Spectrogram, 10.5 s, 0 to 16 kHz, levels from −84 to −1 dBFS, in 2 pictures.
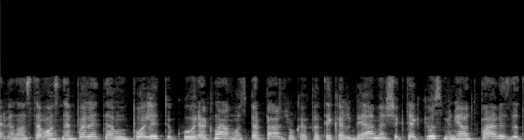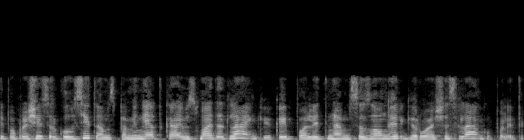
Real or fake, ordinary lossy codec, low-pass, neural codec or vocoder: fake; MP3, 48 kbps; 7.2 kHz; codec, 16 kHz, 8 kbps, FreqCodec, smaller model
